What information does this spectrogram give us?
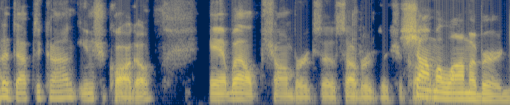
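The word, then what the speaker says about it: Schaumburg: in chicago and well schomburg's a suburb shama llama bird yes that's what i call it i never can pronunciate it so it's the locals here call it schomburg um you know down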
